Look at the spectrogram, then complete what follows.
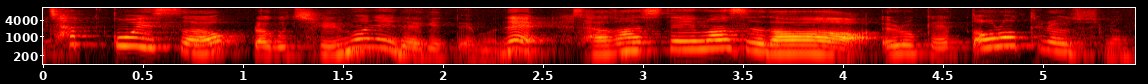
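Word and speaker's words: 探しますが: 여러분 찾고 있습니다만 찾고 있는데요라고 할 때가라고 했는데 일본인들은이를 발음을 안 하고 가시마스가라고 합니다. 자 한번 같이 발음해 볼게요. 자 사가시 이마스가 안다 그랬습니다. 사가시마스가 이렇게 해볼게요.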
